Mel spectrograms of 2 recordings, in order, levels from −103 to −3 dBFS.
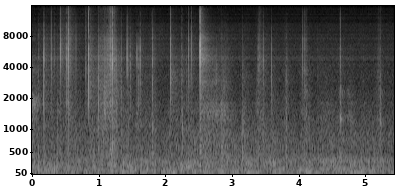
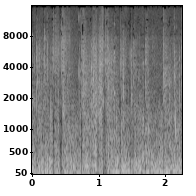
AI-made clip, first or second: first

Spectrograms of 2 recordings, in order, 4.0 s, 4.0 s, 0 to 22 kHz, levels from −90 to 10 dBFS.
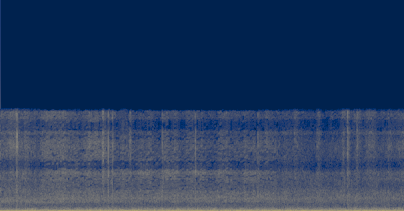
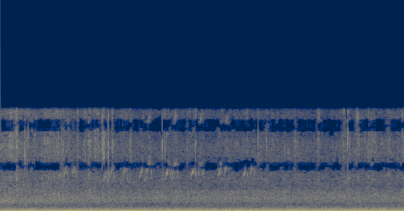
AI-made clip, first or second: first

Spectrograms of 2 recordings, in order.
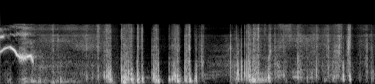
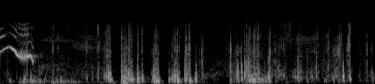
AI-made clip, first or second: first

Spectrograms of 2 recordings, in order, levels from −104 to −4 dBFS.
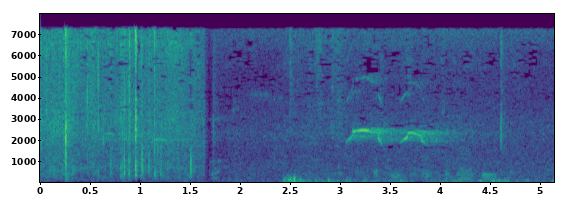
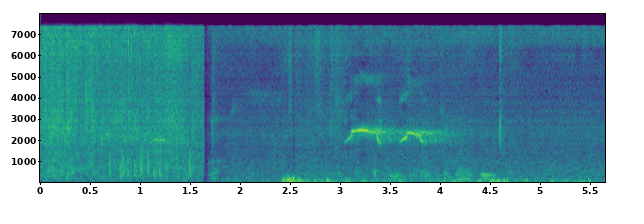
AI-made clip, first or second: second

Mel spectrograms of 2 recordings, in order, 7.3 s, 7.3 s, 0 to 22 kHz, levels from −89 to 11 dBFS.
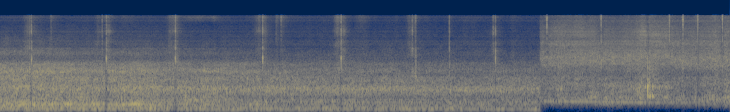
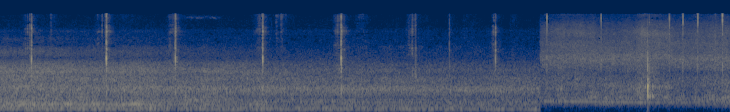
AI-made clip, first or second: first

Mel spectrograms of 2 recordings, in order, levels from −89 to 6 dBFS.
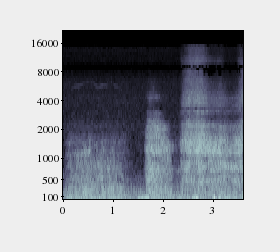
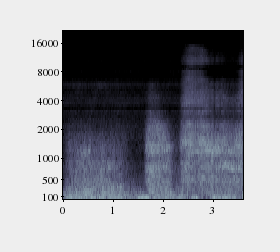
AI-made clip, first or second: second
